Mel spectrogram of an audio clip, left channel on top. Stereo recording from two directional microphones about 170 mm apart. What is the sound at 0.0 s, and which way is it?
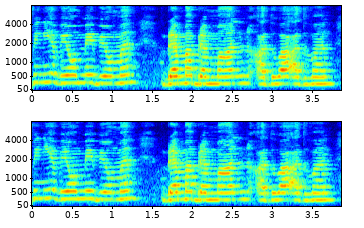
A woman's voice, 15° left (ahead or behind).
